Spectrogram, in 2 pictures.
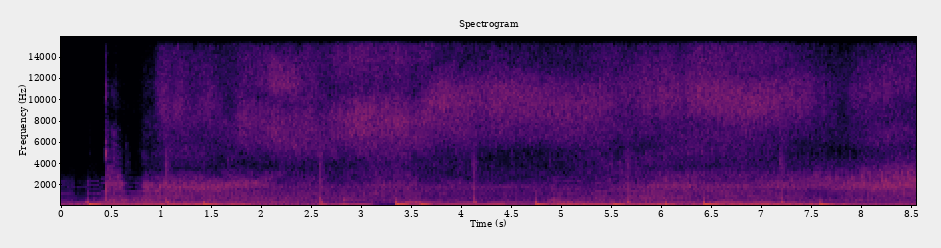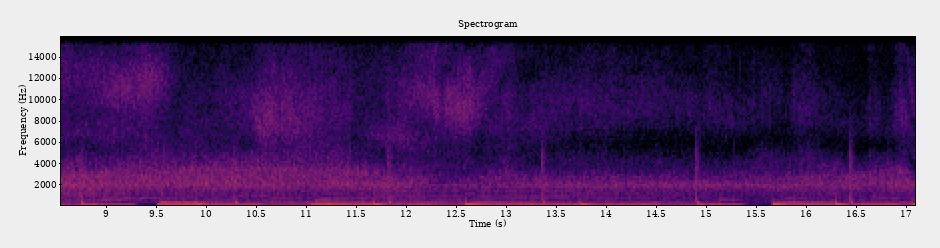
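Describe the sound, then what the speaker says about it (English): Snow foam is sprayed onto a car for its pre-wash, coming as repeated hissing bursts from a foam cannon, each spray separated by short pauses and trigger clicks in a steady rhythm. "And time for the snow foam, as everyone likes"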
